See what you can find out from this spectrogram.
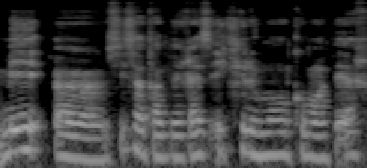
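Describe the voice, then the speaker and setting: A somewhat breathy voice at a fairly quick pace, in a Parisian accent. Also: woman. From Paris, France. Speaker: podcast host. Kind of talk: self-help podcast monologue. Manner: fast.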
